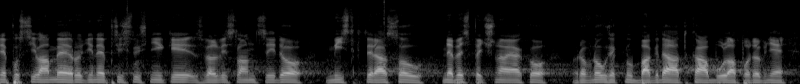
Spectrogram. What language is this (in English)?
Czech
